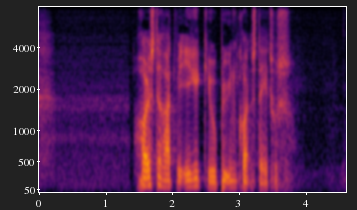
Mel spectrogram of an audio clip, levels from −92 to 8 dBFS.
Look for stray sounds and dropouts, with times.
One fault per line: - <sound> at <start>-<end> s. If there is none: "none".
none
